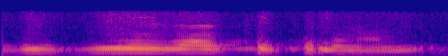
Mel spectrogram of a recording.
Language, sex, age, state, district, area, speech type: Hindi, female, 60+, Bihar, Vaishali, urban, conversation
